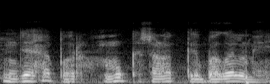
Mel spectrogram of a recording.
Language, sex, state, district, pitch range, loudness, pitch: Hindi, male, Maharashtra, Mumbai Suburban, 125-145 Hz, -16 LUFS, 135 Hz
